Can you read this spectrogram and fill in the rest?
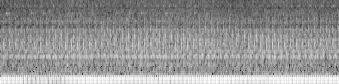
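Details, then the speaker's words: Jaguar MKII after reassembly, engine idling, recorded from under the car: low drone and strong hum with a faint uneven rattle; owner suspects the noise comes from the gearbox, not confirmed. "I tell you what I don't like is the [ __ ] noise from the gearbox"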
